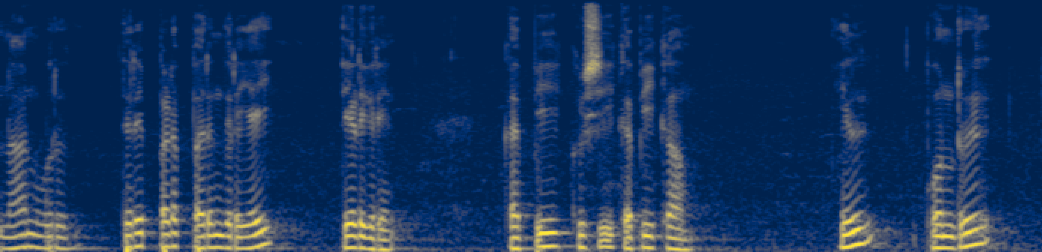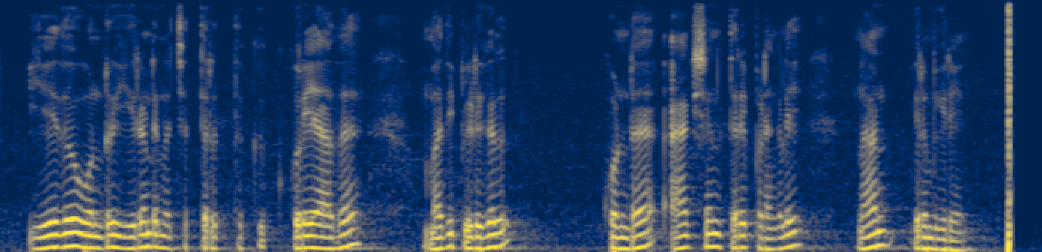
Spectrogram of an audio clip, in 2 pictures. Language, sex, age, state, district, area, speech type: Tamil, male, 30-45, Tamil Nadu, Chengalpattu, rural, read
